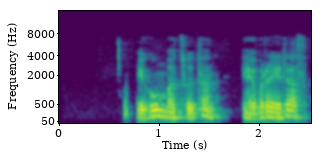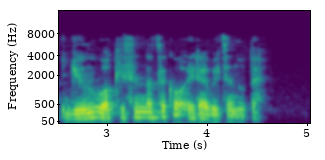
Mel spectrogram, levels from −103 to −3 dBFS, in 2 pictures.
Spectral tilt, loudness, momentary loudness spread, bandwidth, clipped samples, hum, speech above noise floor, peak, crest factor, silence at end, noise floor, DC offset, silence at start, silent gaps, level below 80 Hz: -8.5 dB/octave; -18 LUFS; 12 LU; 7.6 kHz; under 0.1%; none; 68 dB; -2 dBFS; 16 dB; 0.5 s; -86 dBFS; under 0.1%; 0.65 s; none; -58 dBFS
